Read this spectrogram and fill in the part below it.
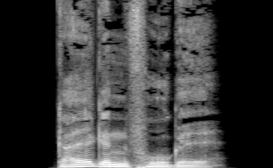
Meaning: good-for-nothing
- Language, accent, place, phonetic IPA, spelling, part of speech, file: German, Germany, Berlin, [ˈɡalɡn̩foːɡl̩], Galgenvogel, noun, De-Galgenvogel.ogg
